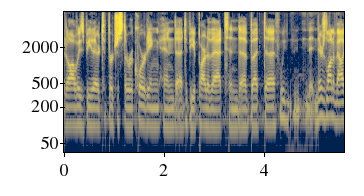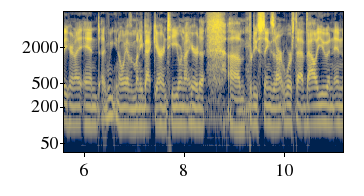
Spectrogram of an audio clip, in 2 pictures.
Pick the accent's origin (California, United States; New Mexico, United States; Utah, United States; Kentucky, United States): Utah, United States; West Valley City; So I grew up in West Valley City, and I never joined a gang. It's really not as bad as they say.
